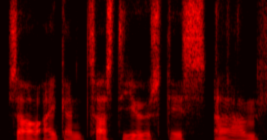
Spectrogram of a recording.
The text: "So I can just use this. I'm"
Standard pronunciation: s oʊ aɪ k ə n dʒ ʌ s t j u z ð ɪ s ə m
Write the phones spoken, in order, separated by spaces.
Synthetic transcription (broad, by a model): s oʊ aɪ k ə n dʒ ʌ s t j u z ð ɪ s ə m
